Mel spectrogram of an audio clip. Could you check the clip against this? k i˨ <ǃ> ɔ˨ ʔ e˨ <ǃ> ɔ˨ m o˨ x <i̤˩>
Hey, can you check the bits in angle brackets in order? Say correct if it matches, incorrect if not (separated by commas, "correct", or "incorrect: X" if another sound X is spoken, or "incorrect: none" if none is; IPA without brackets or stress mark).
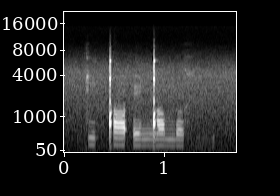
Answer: correct, incorrect: ŋ͡ǃ, correct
